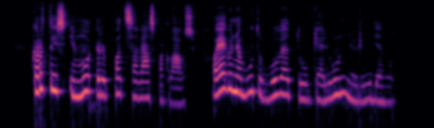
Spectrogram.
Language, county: Lithuanian, Klaipėda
